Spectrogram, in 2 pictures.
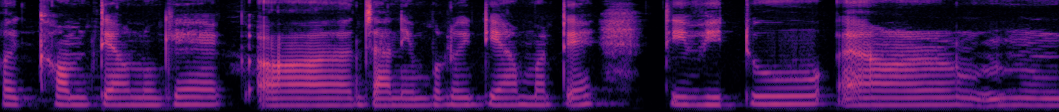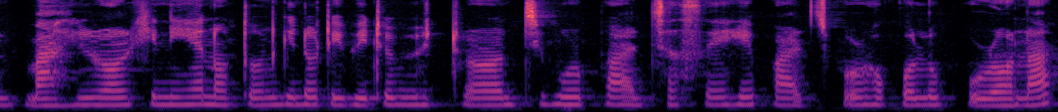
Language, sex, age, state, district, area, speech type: Assamese, female, 18-30, Assam, Sonitpur, rural, spontaneous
